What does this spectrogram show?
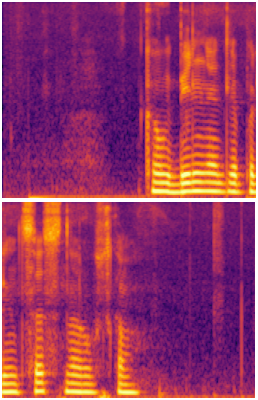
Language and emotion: Russian, neutral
